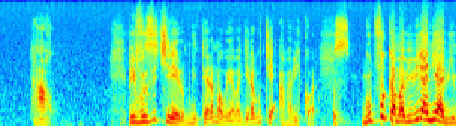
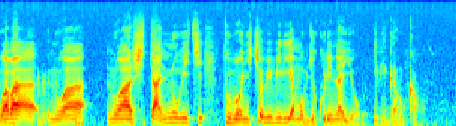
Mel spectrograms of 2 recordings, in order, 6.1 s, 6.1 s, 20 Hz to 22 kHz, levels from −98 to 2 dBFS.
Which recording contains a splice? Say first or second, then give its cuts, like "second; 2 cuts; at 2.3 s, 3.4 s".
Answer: first; 1 cut; at 4.7 s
